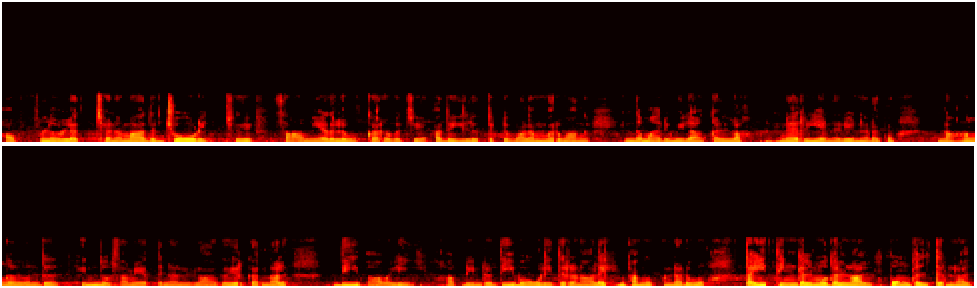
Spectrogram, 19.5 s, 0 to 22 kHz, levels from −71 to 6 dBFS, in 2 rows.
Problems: none marked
